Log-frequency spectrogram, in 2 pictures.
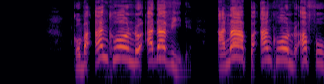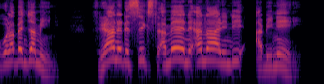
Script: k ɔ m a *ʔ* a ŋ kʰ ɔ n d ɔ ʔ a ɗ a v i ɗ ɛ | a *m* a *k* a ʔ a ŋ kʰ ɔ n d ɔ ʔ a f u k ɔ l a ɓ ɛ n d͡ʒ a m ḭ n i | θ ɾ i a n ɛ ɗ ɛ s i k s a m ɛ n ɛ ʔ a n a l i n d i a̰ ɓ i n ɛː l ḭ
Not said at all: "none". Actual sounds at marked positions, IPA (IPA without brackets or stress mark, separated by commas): ʔ, n, p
